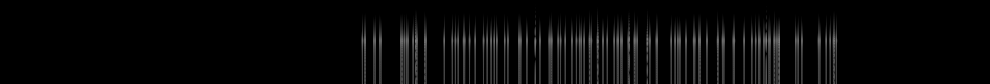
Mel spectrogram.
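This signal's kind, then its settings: random clicks 25/s -15 dBFS 4.86 s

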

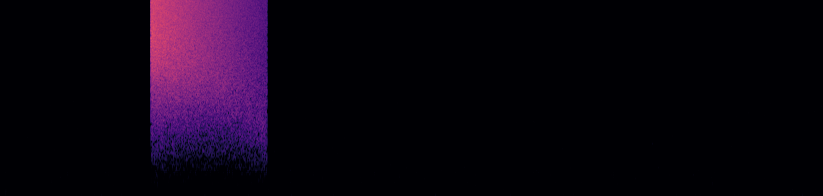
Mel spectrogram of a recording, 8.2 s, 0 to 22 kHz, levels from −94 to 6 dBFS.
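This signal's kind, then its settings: swept filtered noise white, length 1.16 s highpass, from 8200 Hz, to 1200 Hz, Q 0.79, linear, gain ramp -31 dB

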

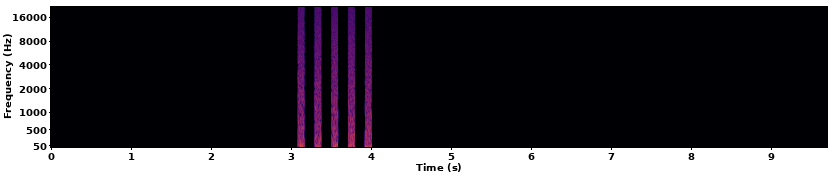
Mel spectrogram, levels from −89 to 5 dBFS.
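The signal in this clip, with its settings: noise bursts pink, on 0.08 s, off 0.13 s, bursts 5, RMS -37.5 dBFS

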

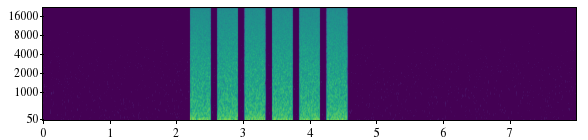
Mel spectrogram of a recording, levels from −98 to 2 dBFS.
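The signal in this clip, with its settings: noise bursts pink, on 0.30 s, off 0.11 s, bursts 6, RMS -19 dBFS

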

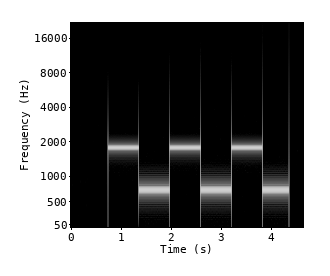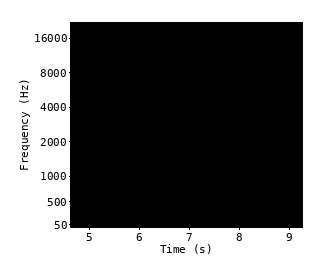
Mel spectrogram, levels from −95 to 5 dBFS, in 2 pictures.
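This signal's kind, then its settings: siren hi-lo 734–1780 Hz 0.81/s sine -14 dBFS 3.62 s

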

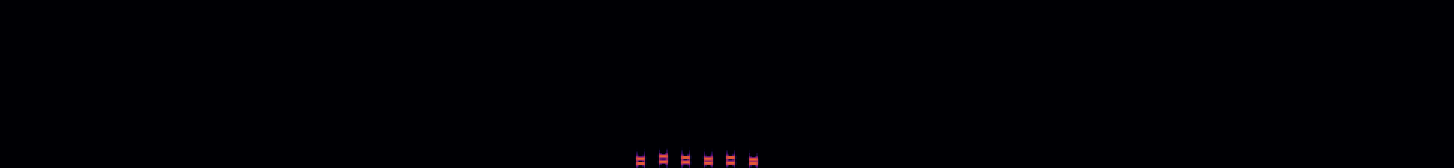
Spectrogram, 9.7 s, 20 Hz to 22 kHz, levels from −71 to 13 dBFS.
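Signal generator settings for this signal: DTMF "2D9561", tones 50 ms, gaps 0.1 s, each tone -16.5 dBFS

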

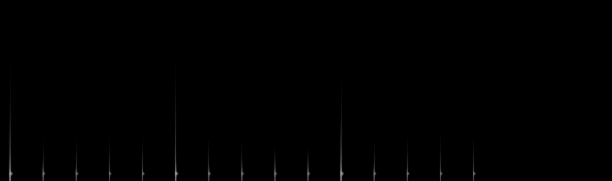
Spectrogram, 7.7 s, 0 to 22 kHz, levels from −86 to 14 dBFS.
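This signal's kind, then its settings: metronome 145 bpm, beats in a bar 5, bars 3, 955 Hz, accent 18 dB -11 dBFS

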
